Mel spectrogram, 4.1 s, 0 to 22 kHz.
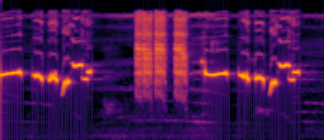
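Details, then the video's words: White-rumped shama giving a song that prompts other shamas to respond: clear whistled phrases repeated in short groups, broken in the middle by two harsh broadband bursts. "belum 1 menit SUDAH BANYAK murai lain IKUT NYAUT dan GACOR dengar ini"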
